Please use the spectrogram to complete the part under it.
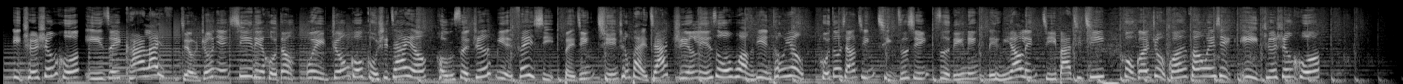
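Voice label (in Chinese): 女【电台广告】车; 行业：汽车 分类：电视电台 风格：激情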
